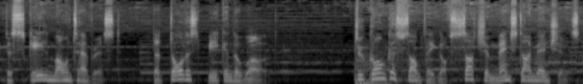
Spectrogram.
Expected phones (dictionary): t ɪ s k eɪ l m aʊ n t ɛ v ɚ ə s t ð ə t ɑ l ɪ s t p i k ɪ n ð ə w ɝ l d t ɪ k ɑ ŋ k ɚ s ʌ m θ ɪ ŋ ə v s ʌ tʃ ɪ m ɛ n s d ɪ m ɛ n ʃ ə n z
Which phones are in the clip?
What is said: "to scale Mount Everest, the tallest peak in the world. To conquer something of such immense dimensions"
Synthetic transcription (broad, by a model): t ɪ s k eɪ l m aʊ n t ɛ v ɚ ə s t ð ə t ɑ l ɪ s t b i k ɪ n ð ə w ɝ l d t ɪ k ɑ ŋ k ɚ s ʌ m θ ɪ ŋ ə v s ʌ tʃ ɪ m ɛ n s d ɪ m ɛ n ʃ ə n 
